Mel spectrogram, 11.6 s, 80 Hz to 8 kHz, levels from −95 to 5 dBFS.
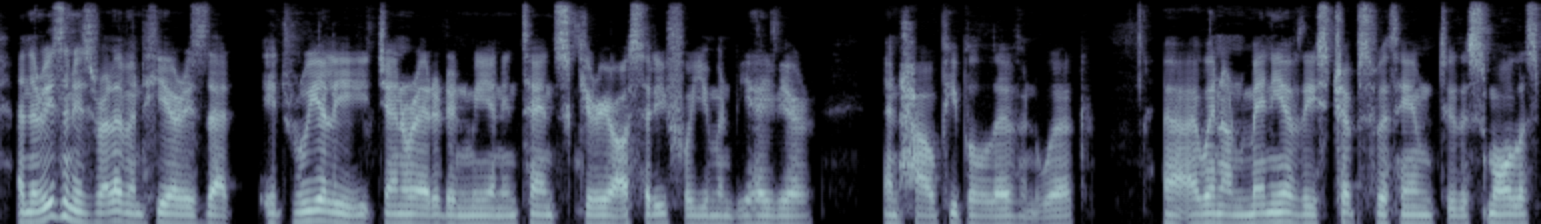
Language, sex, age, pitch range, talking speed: English, male, 20-39, 95-110 Hz, 195 wpm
